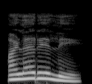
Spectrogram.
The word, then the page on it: ಅಲರೆಲೆ: alarele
